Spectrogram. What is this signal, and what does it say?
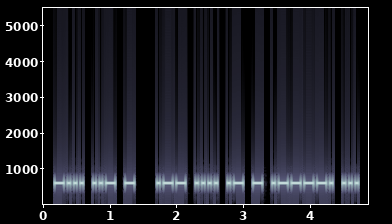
Morse code, heard as a keyed tone, about 25 wpm, 600 Hz. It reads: BUT WHAT'S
